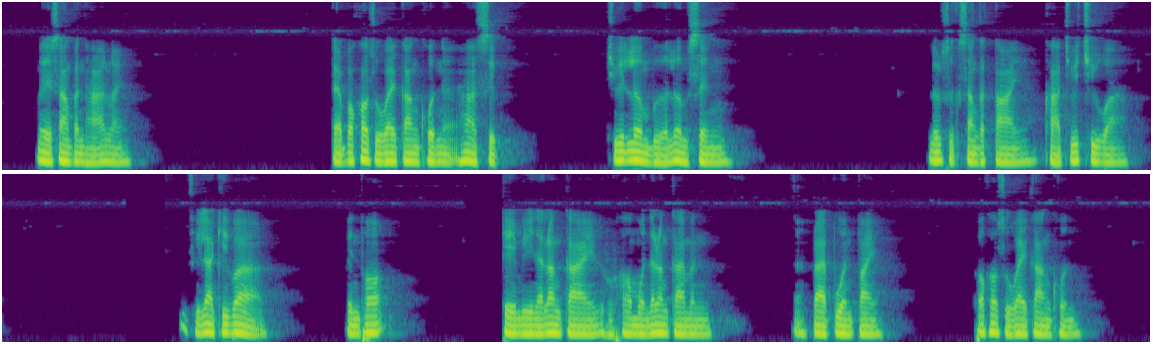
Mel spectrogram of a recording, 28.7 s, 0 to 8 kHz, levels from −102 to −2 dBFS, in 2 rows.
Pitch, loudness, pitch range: 100 Hz, -19 LUFS, 95-110 Hz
